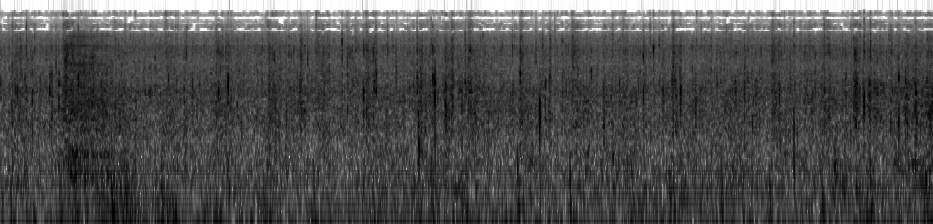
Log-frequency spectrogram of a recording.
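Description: Rain falling in a forest: a steady patter with many sharp drips on leaves and the leaf-covered ground, mixed with the soft rustle of footsteps through wet fallen leaves.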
